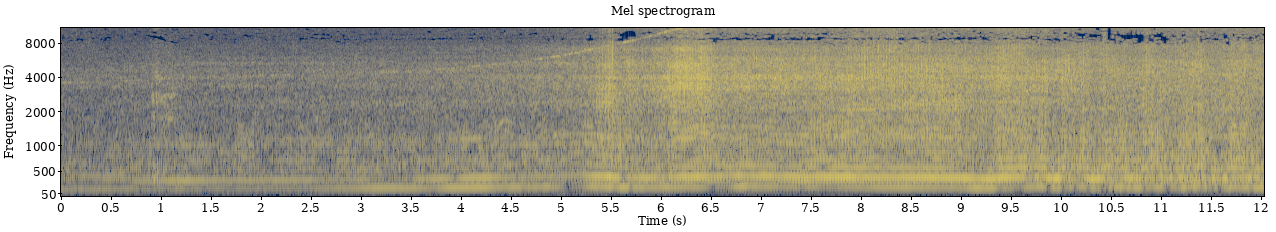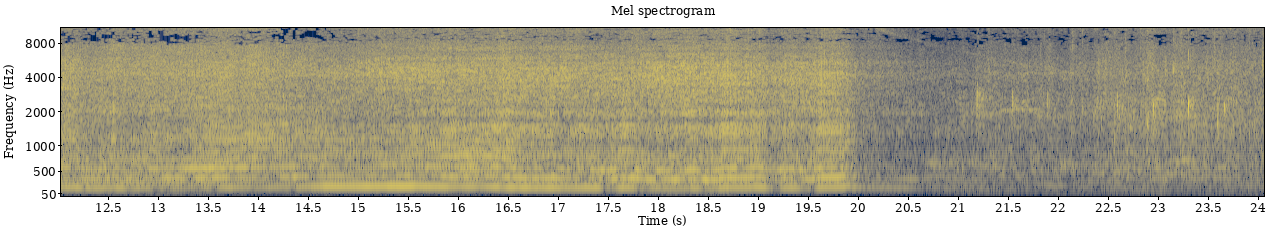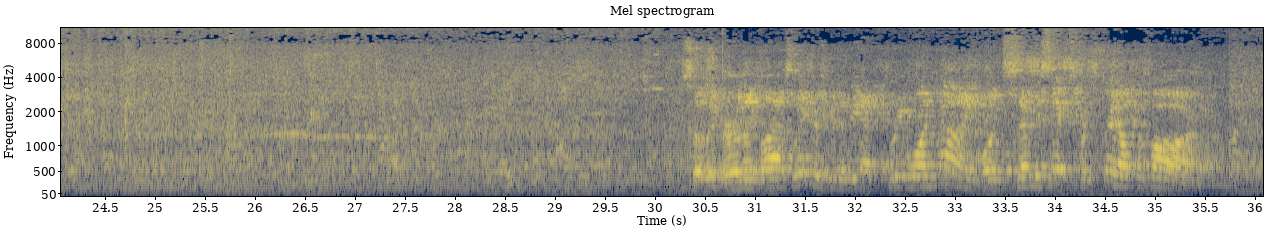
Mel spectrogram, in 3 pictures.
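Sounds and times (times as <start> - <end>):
high whine: 0.0 - 21.8
truck engine at full throttle: 0.0 - 36.0.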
